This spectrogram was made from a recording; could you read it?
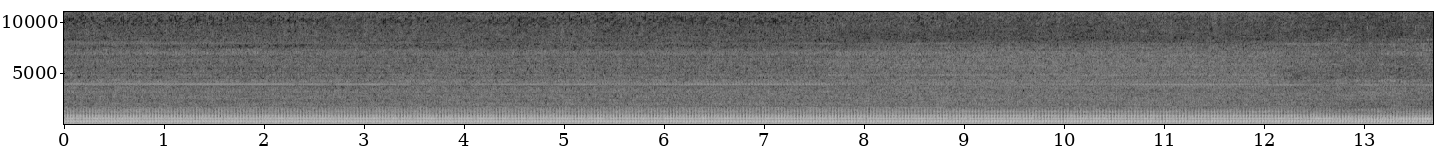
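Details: Husky C303H air compressor after repair for not building pressure (valve plate or piston ring): steady, even motor drone with a smooth pumping beat about three per second, no knocks or leaks; now building pressure, running hot but well.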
